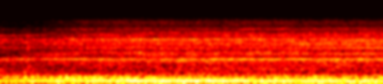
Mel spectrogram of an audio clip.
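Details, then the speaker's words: York rooftop unit burner assembly, first stage of heat being repaired (second stage lights): steady motor hum with rough buzzy whirr and constant tone; combustion inducer blower motor sounds worn and noisy. "combustion blower sounds like dog"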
